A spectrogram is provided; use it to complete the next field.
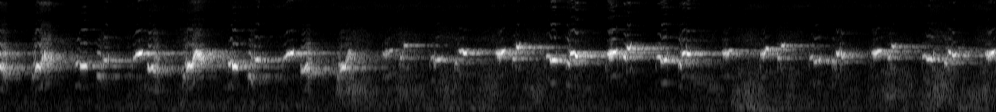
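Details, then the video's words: Ropel song of a sooty-headed bulbul in the ngikluk style: liquid whistled notes rolling up and down in a steady rapid stream, slightly louder and higher toward the middle. "Burung Trucuk Ropel,ngikluk...ada ngGARUDAnya juga"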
